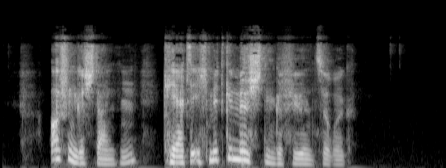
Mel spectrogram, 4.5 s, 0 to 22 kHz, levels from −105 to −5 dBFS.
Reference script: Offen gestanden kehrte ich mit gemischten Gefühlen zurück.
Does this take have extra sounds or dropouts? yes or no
no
